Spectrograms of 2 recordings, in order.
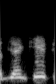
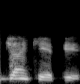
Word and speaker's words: gianchetti: È come quando si dice in Liguria Bianchetti, invece devo dire Gianchetti.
